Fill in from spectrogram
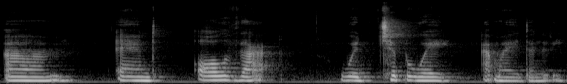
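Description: A young woman from Ukraine shares her testimony in a slow, deliberate way, often restarting her sentences as she gathers her thoughts. Her voice sits low for a woman and stays fairly even, with little rise and fall. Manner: slow, reflective, many restarts. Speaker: guest sharing testimony. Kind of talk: personal testimony interview.

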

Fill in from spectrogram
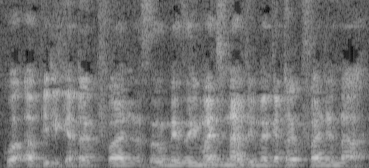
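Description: A man's voice: medium pitch, flat delivery, rapid-fire. Kenyan man explaining, off the mic. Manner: explanatory, switches between Swahili and English. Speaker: podcast co-host. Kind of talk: casual chat. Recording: echoey room, distant mic, faint noise.

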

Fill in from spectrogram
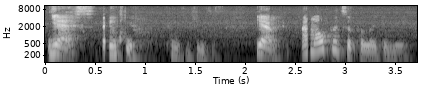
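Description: A woman's voice: lowish voice, sing-song, brisk, husky, low-quality recording. A woman guest on a casual podcast, searching for words as she answers.

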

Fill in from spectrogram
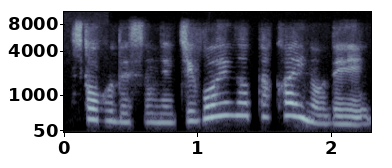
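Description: High, mellow-voiced woman hosting a podcast. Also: sing-song, moderate pace, no echo. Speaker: podcast host. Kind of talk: casual interview chat.

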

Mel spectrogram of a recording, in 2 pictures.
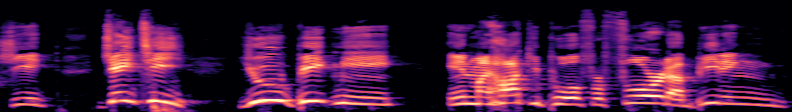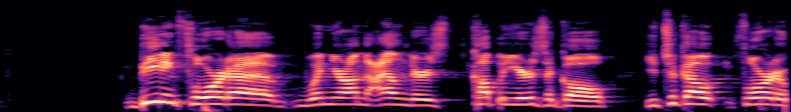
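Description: Ranting man with a bright high voice. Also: unhurried. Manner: exasperated, ranting, sometimes shouting. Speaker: hockey fan vlogger. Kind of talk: post-game fan rant.

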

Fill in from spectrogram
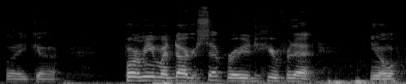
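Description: Young guy, fairly high-pitched, loose casual storyteller who laughs a lot and swears freely. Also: normal speed, a little mellow. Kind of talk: casual chat.

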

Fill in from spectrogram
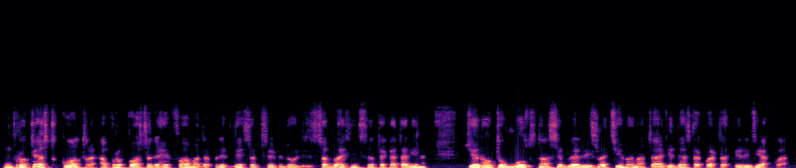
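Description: Man from Brazil, news host, reads headlines with emphasis, mellow husky voice. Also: lowish voice, animated, fairly quick. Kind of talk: reading regional news on a live show. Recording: dull lo-fi audio.

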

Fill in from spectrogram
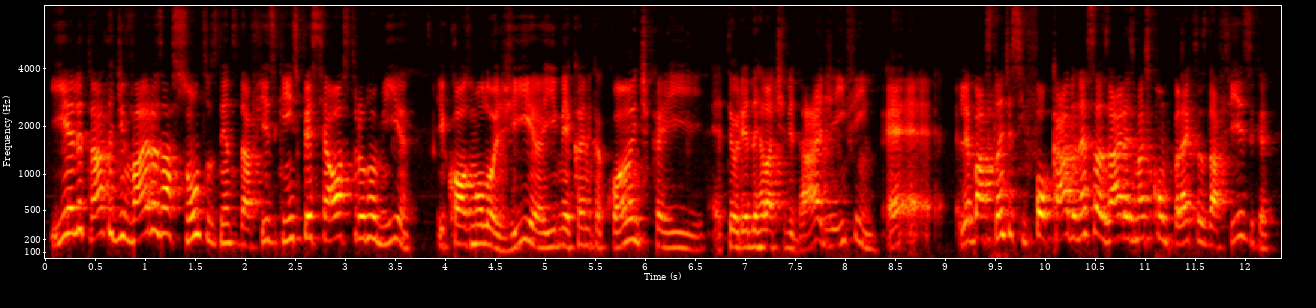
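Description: A roomy, echoing recording of a Brazilian man with a slightly high voice. He has a Brazilian Portuguese accent and explains things conversationally as a podcast co-host. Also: a little fast, few pauses, sharp tone. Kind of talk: casual explanatory chat.

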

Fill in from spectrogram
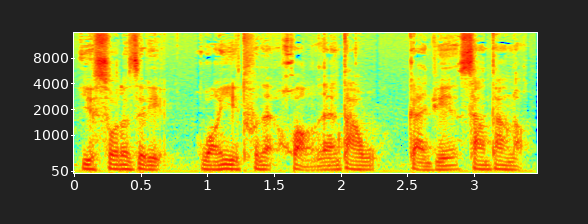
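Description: Male commentator, low and husky, relaxed tale-spinner with hesitations. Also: a little fast. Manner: relaxed storytelling with frequent hesitations. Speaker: political commentator. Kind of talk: commentary with joke storytelling.

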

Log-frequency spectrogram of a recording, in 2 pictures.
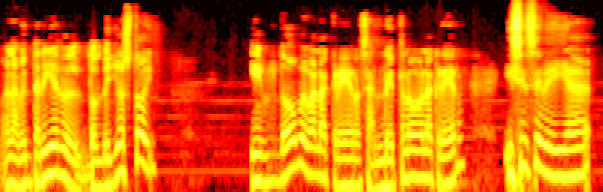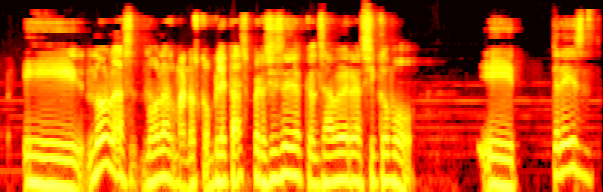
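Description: A young man with a Mexican accent, telling a story casually on his podcast, swearing freely and filling pauses with "eh". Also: a little high, no echo. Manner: profane, loose, full of fillers. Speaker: podcast host.

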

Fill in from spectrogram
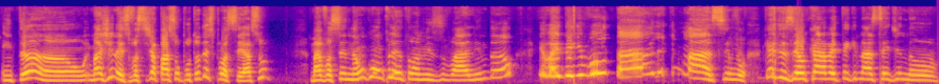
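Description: A man with a Brazilian Portuguese accent giving an informal Torah lesson as a rabbi, lively and joking, often acting out little voices. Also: extremely high pitch. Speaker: rabbi teaching a Torah class.

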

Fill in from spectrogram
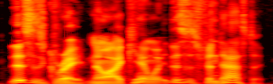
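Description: A man's voice: medium pitch, expressive, over a noisy crowd. A man appearing as a guest on a casual tech podcast, speaking enthusiastically. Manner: enthusiastic, quick talker.

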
